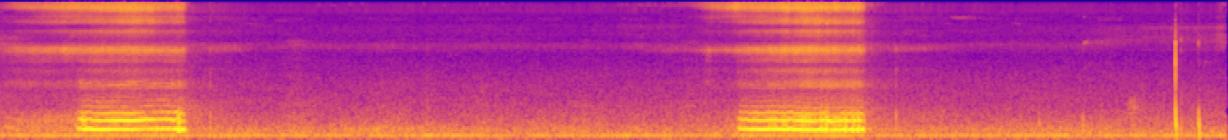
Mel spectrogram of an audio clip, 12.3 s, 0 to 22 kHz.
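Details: Animal asleep on a blanket in summer 19: two drawn-out, tonal snores about six seconds apart over steady low room hum; snoring.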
